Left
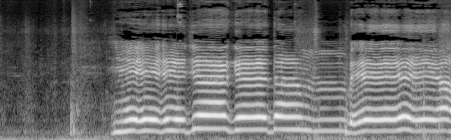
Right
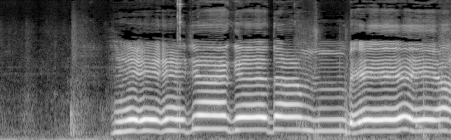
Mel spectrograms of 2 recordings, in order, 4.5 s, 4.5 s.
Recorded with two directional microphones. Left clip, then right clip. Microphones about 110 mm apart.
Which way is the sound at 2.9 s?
40° right (ahead or behind).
